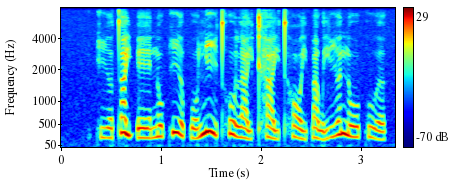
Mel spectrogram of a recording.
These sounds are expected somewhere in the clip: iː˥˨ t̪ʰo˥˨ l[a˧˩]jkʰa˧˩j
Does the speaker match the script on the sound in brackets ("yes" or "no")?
yes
